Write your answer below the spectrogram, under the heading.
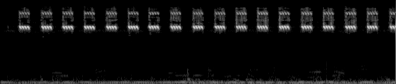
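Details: A cricket chirps in a high, shrill, evenly spaced series, about four or five pulsed chirps each second, with a faint low hum underneath.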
